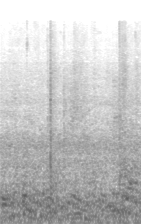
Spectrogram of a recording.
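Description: Low murmur of voices in a room, with two sharp clicks, one about three-quarters of a second in and one near the end.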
